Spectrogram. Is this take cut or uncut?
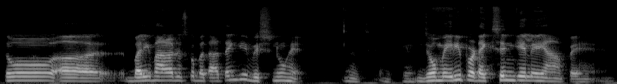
uncut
